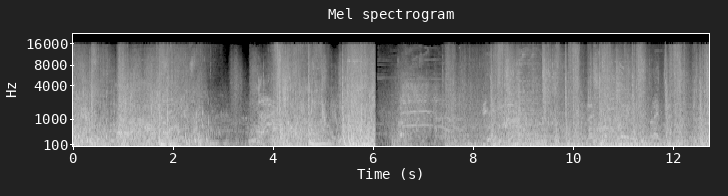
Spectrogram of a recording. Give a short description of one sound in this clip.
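Magic spells crackle and whoosh during a fantasy battle.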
